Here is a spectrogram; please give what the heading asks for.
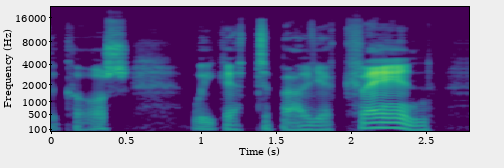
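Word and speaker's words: Ballacraine: of the of the course we get to Balia Crane Balia Crane. Um so Balac Crane Balia Crane and yes I think I think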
